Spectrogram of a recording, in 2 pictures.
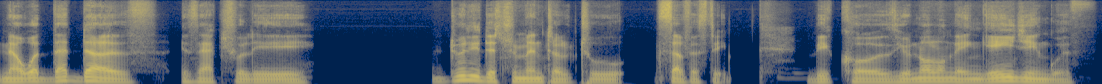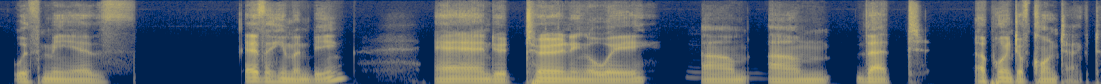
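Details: Adult man with a real stutter, speaking about his own experience with stuttering; stuttering.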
